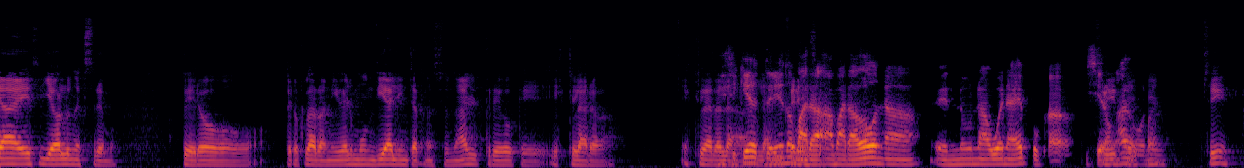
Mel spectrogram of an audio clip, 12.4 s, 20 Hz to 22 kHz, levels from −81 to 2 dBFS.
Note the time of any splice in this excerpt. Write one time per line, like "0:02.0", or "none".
0:10.8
